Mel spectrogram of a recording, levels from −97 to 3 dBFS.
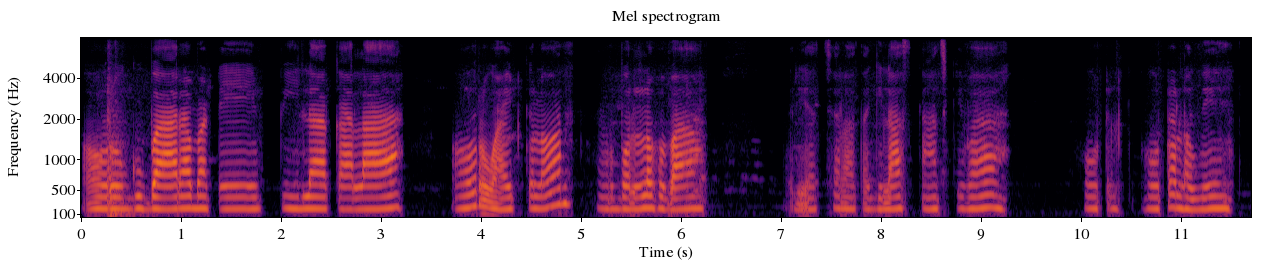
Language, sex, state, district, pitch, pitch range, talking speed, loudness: Hindi, female, Uttar Pradesh, Gorakhpur, 190 Hz, 185-200 Hz, 110 wpm, -34 LUFS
